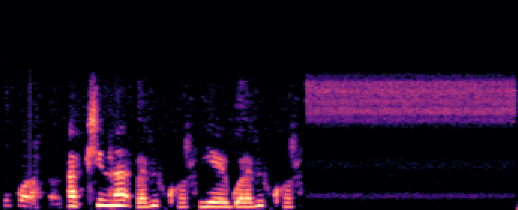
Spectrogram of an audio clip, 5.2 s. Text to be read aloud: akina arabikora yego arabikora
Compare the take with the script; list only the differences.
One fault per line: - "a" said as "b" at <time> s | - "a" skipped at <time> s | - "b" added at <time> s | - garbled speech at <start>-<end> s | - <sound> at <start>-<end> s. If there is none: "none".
none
